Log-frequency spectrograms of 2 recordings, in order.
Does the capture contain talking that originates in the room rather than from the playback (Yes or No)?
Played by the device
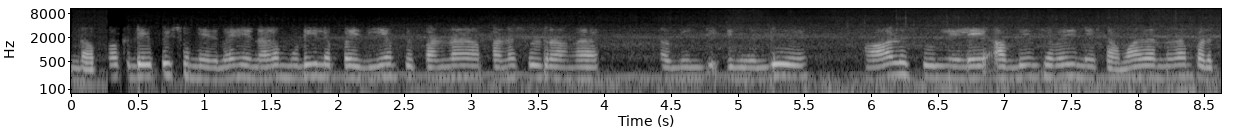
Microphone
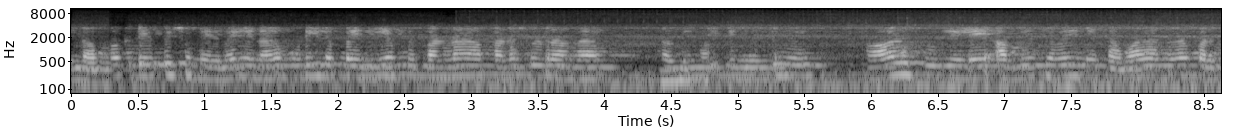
Yes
